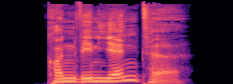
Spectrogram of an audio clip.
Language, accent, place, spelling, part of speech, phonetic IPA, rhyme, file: German, Germany, Berlin, konveniente, adjective, [ˌkɔnveˈni̯ɛntə], -ɛntə, De-konveniente.ogg
- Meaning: inflection of konvenient: 1. strong/mixed nominative/accusative feminine singular 2. strong nominative/accusative plural 3. weak nominative all-gender singular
